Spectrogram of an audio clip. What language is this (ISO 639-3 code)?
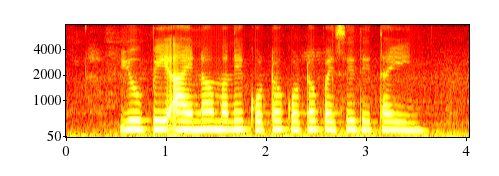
mar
